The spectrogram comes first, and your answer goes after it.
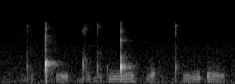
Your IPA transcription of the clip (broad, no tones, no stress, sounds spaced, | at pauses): d̪ ɪ ǃʰ ɪː | d u d̪ ɛ p ŋ͡ǃ ø kʷ ɐ | t̪ʰ ɪː ŋ ʔ ø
